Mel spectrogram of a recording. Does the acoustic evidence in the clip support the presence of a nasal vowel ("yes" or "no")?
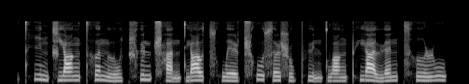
no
